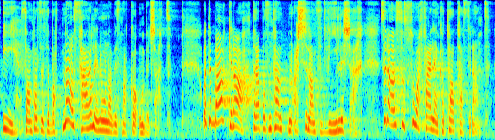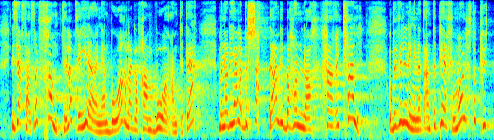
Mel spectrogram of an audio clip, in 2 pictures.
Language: Norwegian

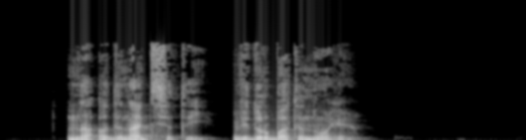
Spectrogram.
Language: Ukrainian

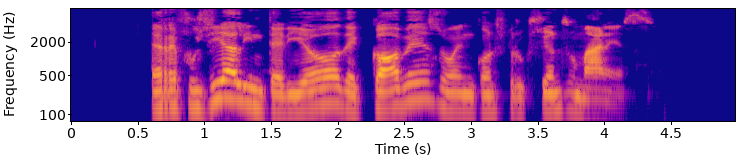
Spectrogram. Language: Catalan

